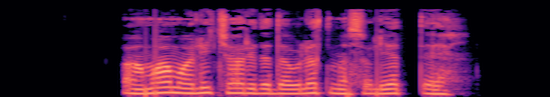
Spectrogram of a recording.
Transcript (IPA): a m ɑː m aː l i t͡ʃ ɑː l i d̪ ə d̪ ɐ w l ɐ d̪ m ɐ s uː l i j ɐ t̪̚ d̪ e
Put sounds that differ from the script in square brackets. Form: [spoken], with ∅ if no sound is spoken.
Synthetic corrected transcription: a m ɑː m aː l i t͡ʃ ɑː [ɾ] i d̪ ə d̪ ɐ w l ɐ [t̪] m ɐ s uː l i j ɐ t̪̚ d̪ e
